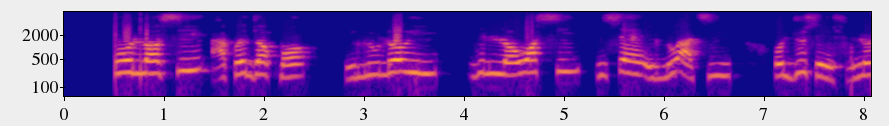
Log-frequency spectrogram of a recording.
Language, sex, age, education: Yoruba, male, 15-29, tertiary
